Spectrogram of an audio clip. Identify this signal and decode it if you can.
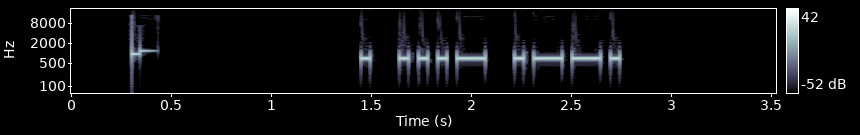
Morse code, heard as a keyed tone, about 25 wpm, 700 Hz. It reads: EVP
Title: USA Call Sign Postfixes - 3 Letters 25wpm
